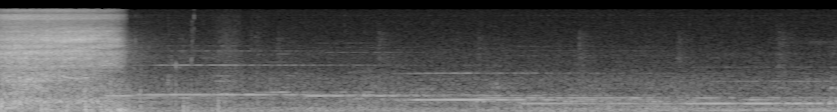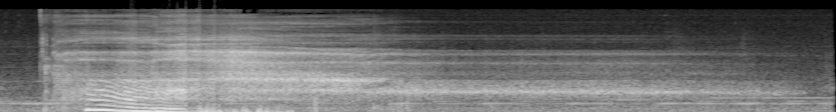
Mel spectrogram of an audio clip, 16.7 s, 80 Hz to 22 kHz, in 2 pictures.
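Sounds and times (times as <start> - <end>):
deep breath in a guided breathing exercise: 0.0 - 1.5, 8.8 - 16.7
faint sustained tones: 0.0 - 16.7.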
